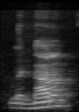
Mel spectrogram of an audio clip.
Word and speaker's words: McDonough: McDonough.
